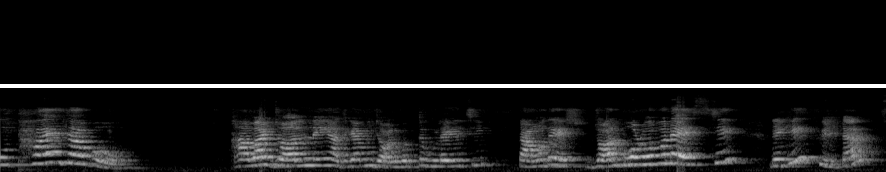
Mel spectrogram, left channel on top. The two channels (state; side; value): silent; left; digital silence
